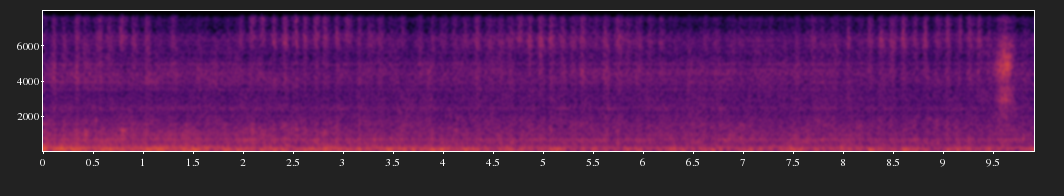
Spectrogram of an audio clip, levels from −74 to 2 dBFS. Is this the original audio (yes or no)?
no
